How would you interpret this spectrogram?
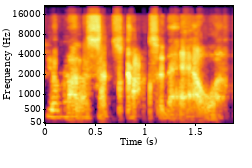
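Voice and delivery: whispered demon line; possessed whisper. Acted. For friends, whispered demon line. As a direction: hiss it like the Exorcist.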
